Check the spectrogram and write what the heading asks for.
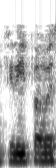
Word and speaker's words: Filippo: And my name, Filippo, is spelled F-I-L-I-P-P-O.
